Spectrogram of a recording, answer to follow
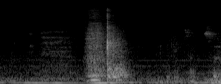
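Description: Handling noise on a plastic puzzle cube after hobby-knife scraping, with one brief loud rustle-and-knock about a second in.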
